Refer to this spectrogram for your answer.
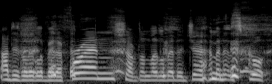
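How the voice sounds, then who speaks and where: In an English accent, the speaker talks very fast with an animated tone and ordinary pitch variation over noticeable background noise. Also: woman. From England. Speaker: podcast host. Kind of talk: casual chat. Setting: in a mosque.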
